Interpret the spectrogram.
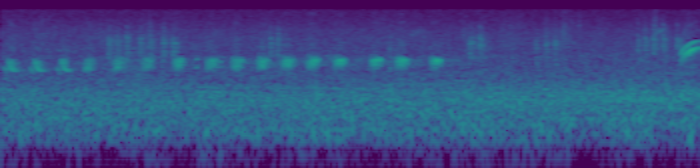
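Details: Mockingbird singing a fast, even run of about fourteen short chirped notes on one pitch, then a brief pause and a sharp upward-sweeping note at the end, over a soft hiss of background noise.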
